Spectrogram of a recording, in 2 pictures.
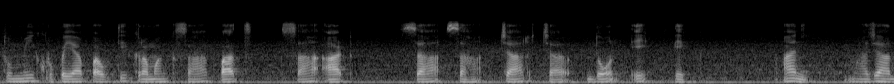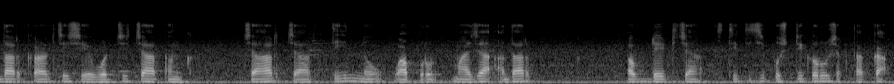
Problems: none marked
